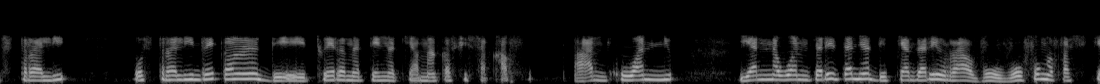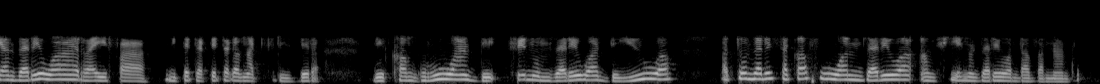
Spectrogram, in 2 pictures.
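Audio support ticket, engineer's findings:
G.729 codec damage, whole clip. Speech band-limited, nothing above 4 kHz. Roughness and a synthetic edge are plainly audible. Speech is rebuilt from a vocal tract filter, pitch predictor and sparse pulses per frame. Fits an 8 kbit/s G.729A VoIP leg.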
